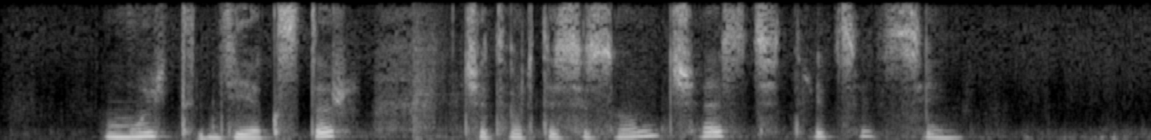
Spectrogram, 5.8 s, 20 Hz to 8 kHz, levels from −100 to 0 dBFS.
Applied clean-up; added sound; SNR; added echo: neural separator model SepFormer DNS4.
